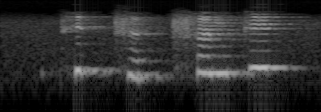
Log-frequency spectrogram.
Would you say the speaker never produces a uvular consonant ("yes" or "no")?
yes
